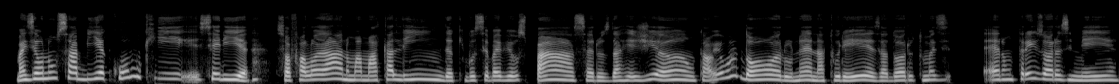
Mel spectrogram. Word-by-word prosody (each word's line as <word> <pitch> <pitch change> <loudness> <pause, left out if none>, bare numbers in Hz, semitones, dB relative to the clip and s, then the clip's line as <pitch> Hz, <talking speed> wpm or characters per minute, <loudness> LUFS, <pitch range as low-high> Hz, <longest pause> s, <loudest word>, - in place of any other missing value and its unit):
mas 210 +4 +2
eu 265 0 +5
não 285 +2 -1
sabia 270 -2 +2
como 320 +7 -2
que 260 -5 -8
seria, 220 -5 +3 0.3
só 195 - +1
falou: 205 +3 +1
"Ah, 245 +3 +4
é - - +1
numa 210 -2 +1
mata 200 +2 0
linda, 220 -4 0
que 175 - -27
você 190 +2 -3
vai 195 0 +1
ver 195 0 -1
os 205 +1 -5
pássaros 190 -4 +1
da 180 +1 0
região, 200 +2 0
tal", - - -3
eu 265 +6 -2
adoro, 220 - +1
né, 200 +3 0
natureza, 180 +1 +1
adoro 190 +3 -1
tu 195 - -8
mas 210 0 -7 0.3
eram 220 +2 -2
3:30, 210 -6 -1
210 Hz, 170 wpm, -22 LUFS, 190-230 Hz, 0.3 s, eu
